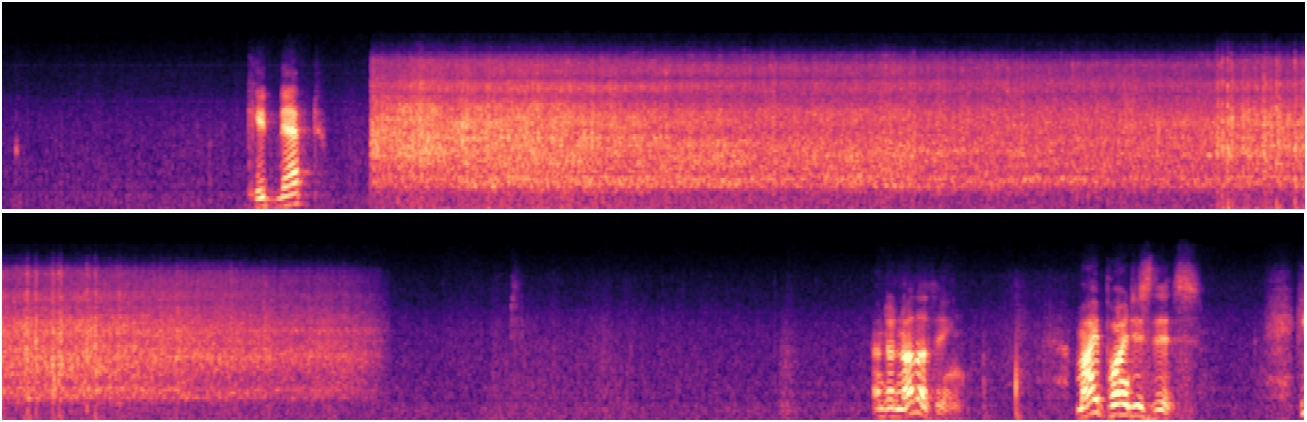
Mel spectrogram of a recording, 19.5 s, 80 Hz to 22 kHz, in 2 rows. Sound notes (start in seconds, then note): 2.7 toy train whirring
